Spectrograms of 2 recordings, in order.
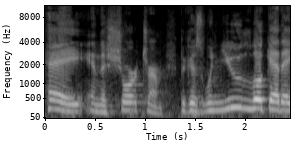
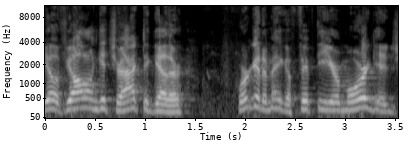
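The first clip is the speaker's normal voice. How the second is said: teasing, goading, taunting tone. Voicing how he is taunting the feds: imitating someone taunting. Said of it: "he's taunting the feds".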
